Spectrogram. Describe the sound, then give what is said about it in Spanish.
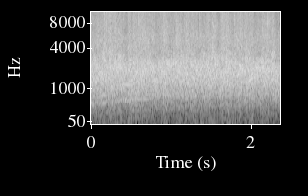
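Audience applause at an evening church service: dense, steady clapping from many hands fills the whole stretch without a break, loud and even, with no voices heard. “aplauso a nuestro Dios esta noche”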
